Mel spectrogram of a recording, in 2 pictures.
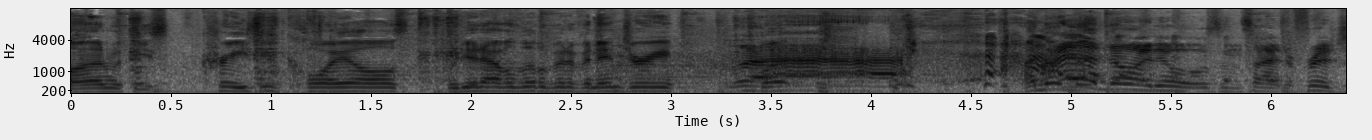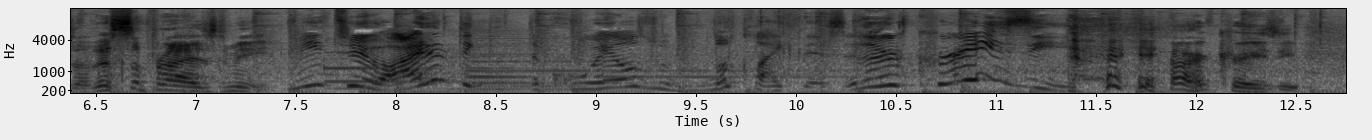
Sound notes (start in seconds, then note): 3.2 grunts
